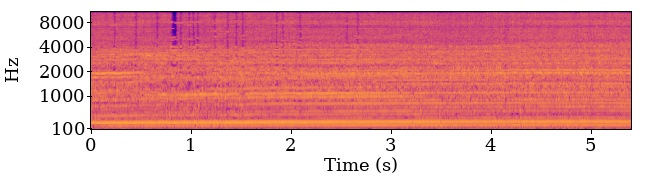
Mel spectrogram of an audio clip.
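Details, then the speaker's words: 1975 Suzuki TS125 Duster two-stroke after carburetor cleaning and reassembly, float valve refitted: loud, steady buzz revving clean through the RPM range, mechanically quiet with no rattles or vibrations; possibly still burning off excess oil from long storage. "you can hear the engine is mechanically quiet no rattles VI ations nothing like"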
